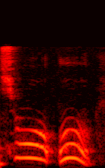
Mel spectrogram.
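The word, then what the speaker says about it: 小: 이렇게 어떤 범위 전체를 나타낼 때 주우라고 읽는다는 거 기억해 주십시오. 작을 소이고요. 소리, 소라는 소리로 읽을 때는 쇼우, 작다라는 뜻으로 읽을 때는 코, 오와 같이 읽힐 때도 있고, 자, 작다라는 형용사 지사이입니다.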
